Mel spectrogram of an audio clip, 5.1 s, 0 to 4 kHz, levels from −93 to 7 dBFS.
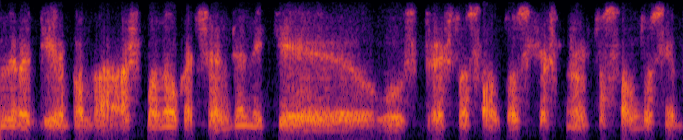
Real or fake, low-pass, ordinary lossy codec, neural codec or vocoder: fake; 3.6 kHz; Opus, 16 kbps; vocoder, 22.05 kHz, 80 mel bands, HiFi-GAN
